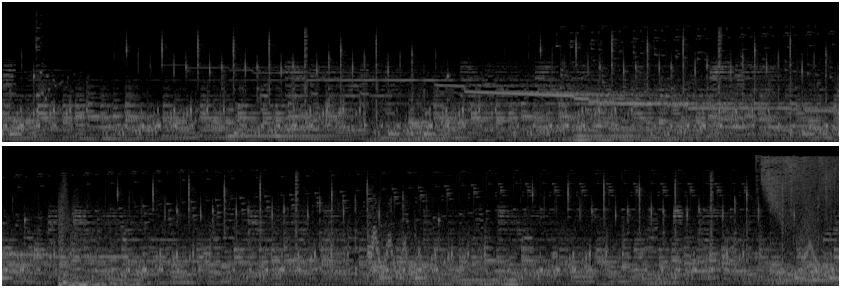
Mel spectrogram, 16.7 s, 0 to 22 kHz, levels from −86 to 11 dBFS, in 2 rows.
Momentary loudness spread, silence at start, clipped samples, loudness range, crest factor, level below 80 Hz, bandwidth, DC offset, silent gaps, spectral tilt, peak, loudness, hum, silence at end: 5 LU; 0 s; under 0.1%; 2 LU; 20 dB; -60 dBFS; 16 kHz; under 0.1%; none; -4 dB/octave; -26 dBFS; -45 LUFS; none; 0 s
